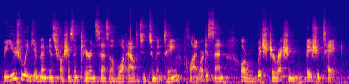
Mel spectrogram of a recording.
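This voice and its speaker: A man's voice: fairly low pitch, normal speed, a bit bright, slight background noise. A young man with a Filipino accent explaining things to camera as a vlogger in a living room. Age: young adult. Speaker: vlogger, air traffic controller. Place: small living room, indoors. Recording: music playing behind.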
